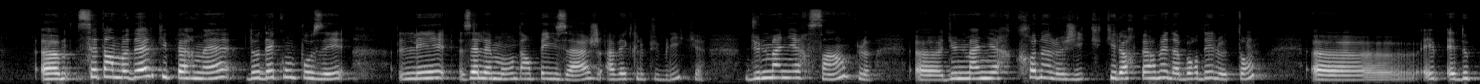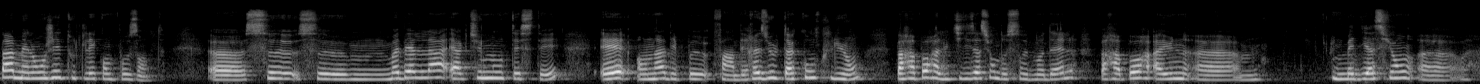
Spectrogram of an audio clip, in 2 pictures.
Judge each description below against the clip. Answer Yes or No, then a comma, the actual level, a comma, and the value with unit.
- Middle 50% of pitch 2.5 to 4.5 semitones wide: Yes, average, 3.3 semitones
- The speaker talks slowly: Yes, slow, 140 wpm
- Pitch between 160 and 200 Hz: No, very high, 265 Hz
